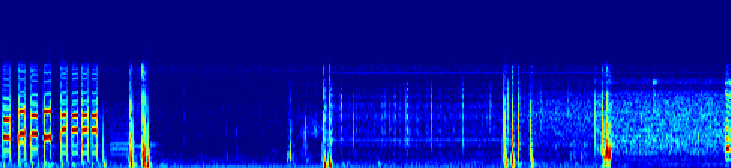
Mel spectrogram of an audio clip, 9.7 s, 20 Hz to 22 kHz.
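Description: Telephone multifrequency tones from a 1975-76 phone phreaking session on the Warwick, New York exchange: bursts of short rapid beeps, then scattered longer single tones over a faint line hum, all fairly close and clear.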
